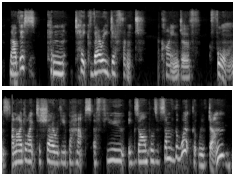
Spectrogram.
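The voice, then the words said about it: British accent. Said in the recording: “you can probably tell by my accent that I'm British”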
